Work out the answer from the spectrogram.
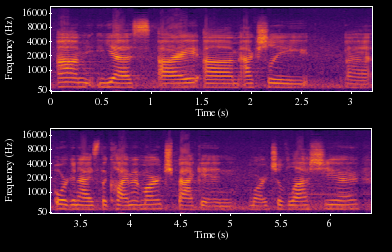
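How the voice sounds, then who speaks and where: A woman's voice: mid-range voice, flat delivery, measured pace, background noise. A young woman, a protest organizer, speaking earnestly and emphatically on a TV panel. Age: young adult. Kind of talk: panel discussion.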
